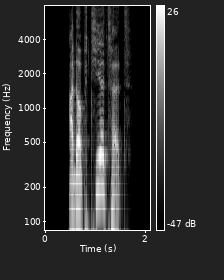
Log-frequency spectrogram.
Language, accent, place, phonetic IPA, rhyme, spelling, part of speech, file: German, Germany, Berlin, [adɔpˈtiːɐ̯tət], -iːɐ̯tət, adoptiertet, verb, De-adoptiertet.ogg
- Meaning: inflection of adoptieren: 1. second-person plural preterite 2. second-person plural subjunctive II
